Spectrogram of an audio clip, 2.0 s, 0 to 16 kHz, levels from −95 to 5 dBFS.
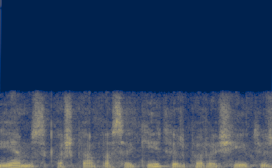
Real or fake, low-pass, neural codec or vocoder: fake; 7.2 kHz; codec, 16 kHz, 4.8 kbps, FACodec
